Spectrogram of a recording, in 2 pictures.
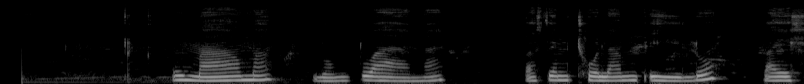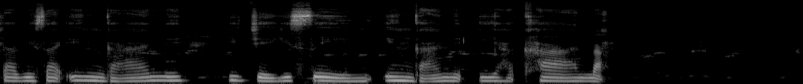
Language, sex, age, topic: North Ndebele, female, 25-35, health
